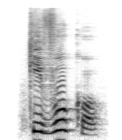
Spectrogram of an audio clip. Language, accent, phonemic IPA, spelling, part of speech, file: Swahili, Kenya, /kiˈvu.kɔ/, kivuko, noun, Sw-ke-kivuko.flac
- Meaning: 1. bridge, crossing 2. ferry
